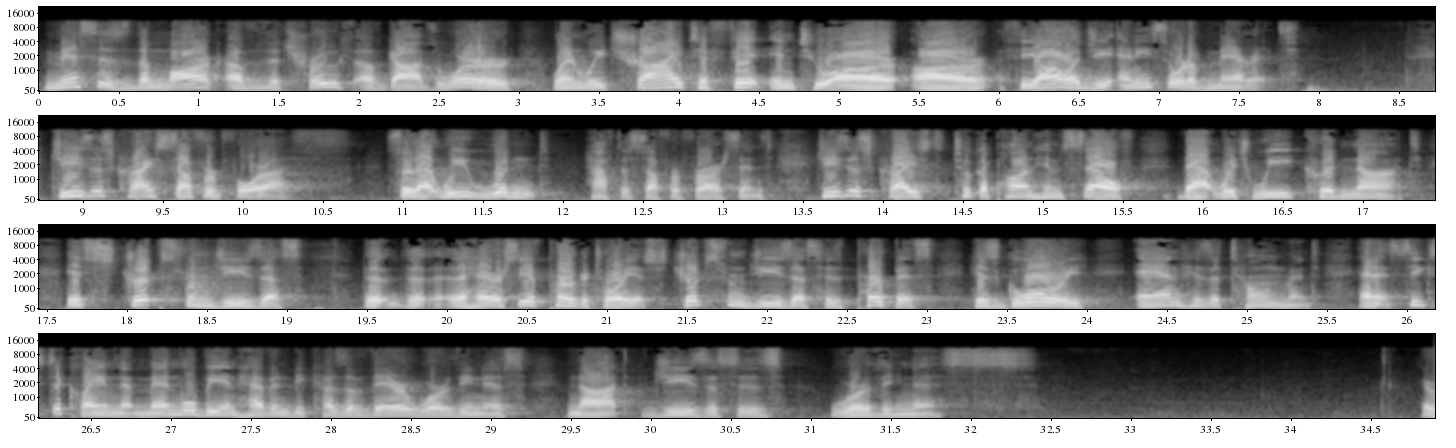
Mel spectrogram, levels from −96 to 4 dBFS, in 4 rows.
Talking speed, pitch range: 150 wpm, 125-160 Hz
